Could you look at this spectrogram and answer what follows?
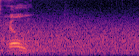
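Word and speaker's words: Ἕλλην: And the pronunciation is Helen.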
